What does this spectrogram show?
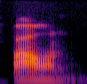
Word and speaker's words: lb: Pound simbolnya LB ya, tapi kalau bacanya nanti pound ya.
